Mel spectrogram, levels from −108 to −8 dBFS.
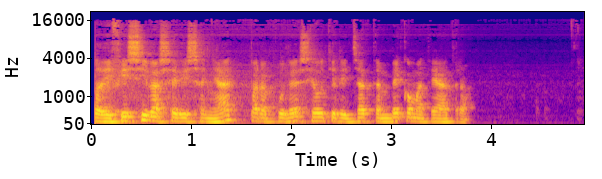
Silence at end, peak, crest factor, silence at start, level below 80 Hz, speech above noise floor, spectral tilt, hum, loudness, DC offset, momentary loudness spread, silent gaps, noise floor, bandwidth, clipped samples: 1.15 s; -2 dBFS; 16 dB; 0.05 s; -50 dBFS; 45 dB; -5 dB/octave; none; -17 LUFS; under 0.1%; 8 LU; none; -62 dBFS; 16.5 kHz; under 0.1%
